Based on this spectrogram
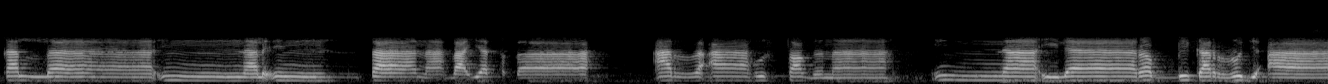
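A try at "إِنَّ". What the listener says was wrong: আচ্ছা, ইন্না যে না আর একটু শর্ট করবা, ইন ওই লোক নুন মুশাদ্দাদুর গুন্না, এরপরে নুন জবর না বাট্টি কুইকলি ইলাজ যাইবে গে, শুনুক আমি কিলান কই, ইন্না ইলা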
